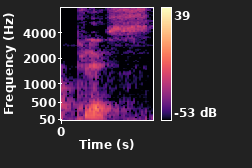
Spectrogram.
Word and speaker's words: plus: When the plus comes in front of the de, you pronounce that little s.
